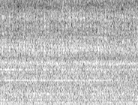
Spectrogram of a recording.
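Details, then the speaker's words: Home central air conditioner outdoor unit restarted after replacing the failed capacitor that had stopped the condenser fan: fan comes on and compressor kicks on, even steady hum with fan rush, no buzzing or clicking; running normally. "you see our fan comes on I heard the compressor kick on so we should be good to"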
